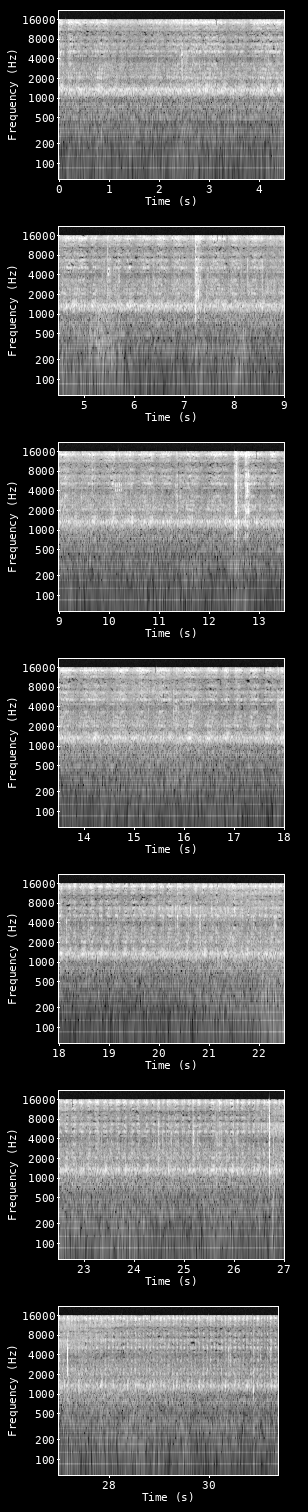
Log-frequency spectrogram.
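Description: Steady hum and rumble of a bicycle being ridden along a paved path, with a few sharp clicks or knocks, three in all, spread through the ride.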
